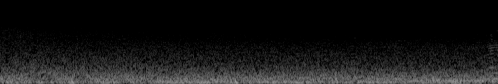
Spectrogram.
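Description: Ocean surf outside, a constant low wash of waves mixed with wind rumble. The sound is steady and moderately loud, with no voices.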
